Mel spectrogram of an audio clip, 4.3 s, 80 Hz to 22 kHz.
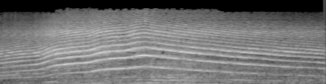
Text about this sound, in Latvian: Kas tas par griežumu aparātu? Tā ir rokas sirēna. 20. gadsimta 30. gados ugunsdzēsējiem bija arī darbs pretgaisa aizsardzība. Kad notika uzlidojumi, tika dota trauksme ar šo te sirēnu.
